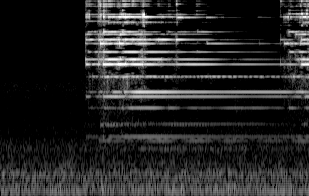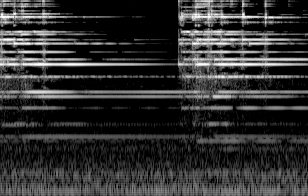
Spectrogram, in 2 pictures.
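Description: Altar bells rung three times, about two seconds apart, each a bright jangle of high tones that rings on and fades. The ringing marks the elevation of the host at the consecration.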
